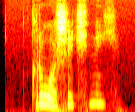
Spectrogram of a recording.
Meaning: tiny, wee, diminutive
- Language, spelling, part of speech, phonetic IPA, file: Russian, крошечный, adjective, [ˈkroʂɨt͡ɕnɨj], Ru-крошечный.ogg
